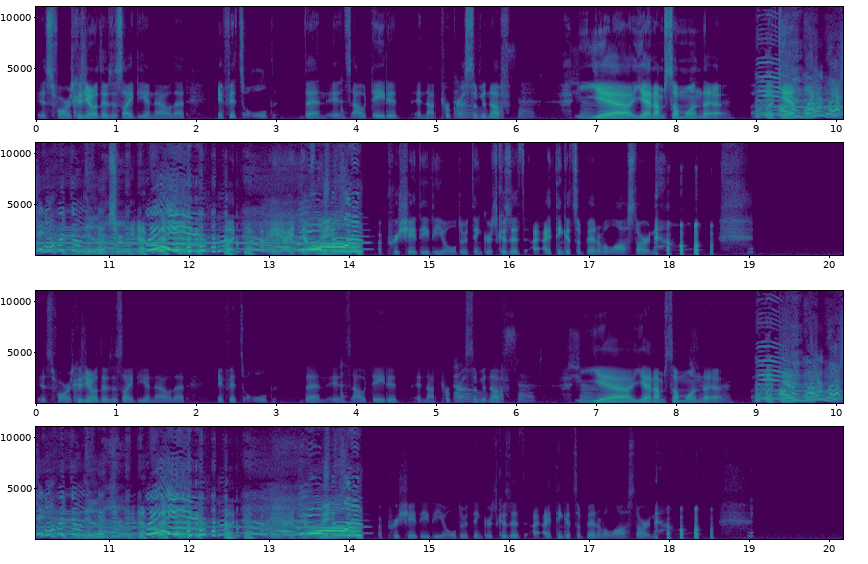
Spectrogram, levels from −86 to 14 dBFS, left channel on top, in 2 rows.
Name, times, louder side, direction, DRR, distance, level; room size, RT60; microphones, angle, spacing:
voice 1, 0.0-1.8 2.3-2.9 3.4-5.9 6.6-8.6 8.9-10.5 10.9-12.0 12.4-14.0 14.5-18.0 18.3-19.0, left 7 dB, 85° left, 0.8 m, -39 dB
voice 2, 5.2-6.2 6.6-7.1 8.3-8.7 19.0-19.1, right 2 dB, 15° right, 1.6 m, -56 dB
sound 1, 9.0-14.2, left 1 dB, 5° left, 0.4 m, -29 dB
Wind instrument woodwind instrument, 9.2-14.3, left 6 dB, 55° left, 2.0 m, -45 dB
open air
head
